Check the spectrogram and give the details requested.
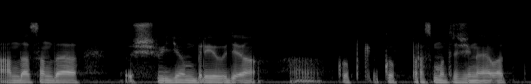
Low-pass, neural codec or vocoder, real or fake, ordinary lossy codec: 7.2 kHz; vocoder, 44.1 kHz, 128 mel bands every 256 samples, BigVGAN v2; fake; none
